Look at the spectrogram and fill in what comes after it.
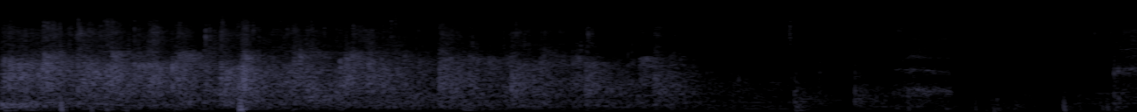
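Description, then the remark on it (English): A seated church audience claps together as a hand clap of praise to the Lord, a dense, sustained wave of applause that gradually thins and fades toward the end, with scattered individual claps lingering. “Could you give the Lord a hand clap of praise as you're seated?”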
